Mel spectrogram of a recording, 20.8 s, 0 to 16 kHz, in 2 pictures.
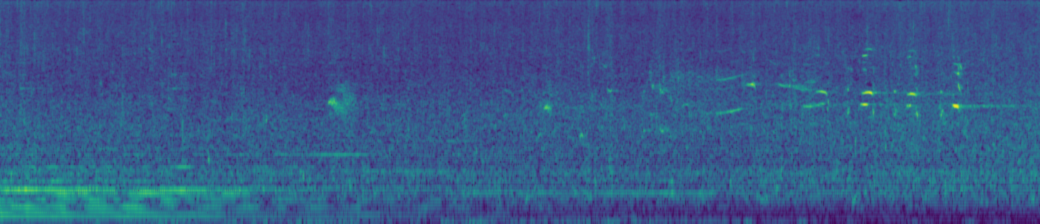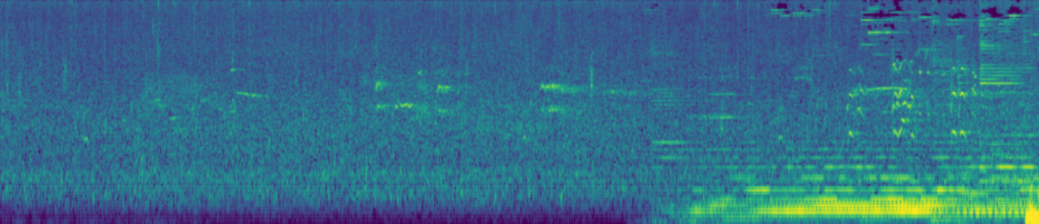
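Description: Soft sustained new-age music tones fade out over the first few seconds, leaving the steady rush of flowing stream water with faint bird chirps. About 17 seconds in, a new piece of held, chord-like music swells in over the water.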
